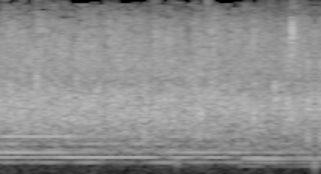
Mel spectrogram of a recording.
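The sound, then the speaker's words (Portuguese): A church audience claps in a dense, steady burst of applause that runs throughout, over sustained musical tones. “Aplauda Jesus onde você está.”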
